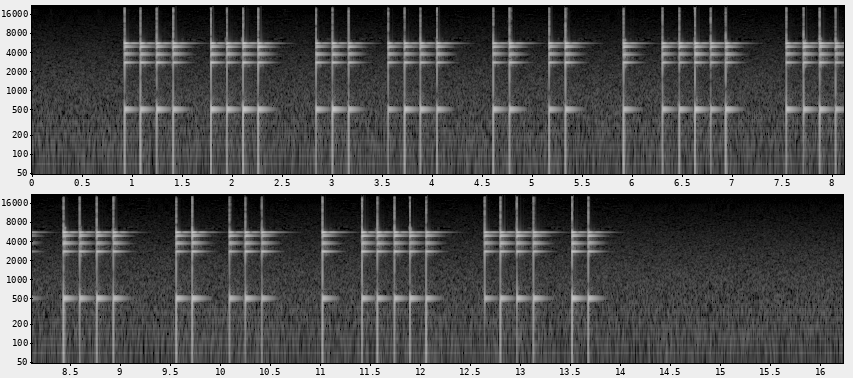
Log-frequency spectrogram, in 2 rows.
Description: Tap code, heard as taps on a metal pipe, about 6 knocks a second. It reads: TOGETHER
